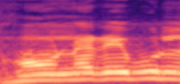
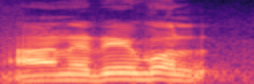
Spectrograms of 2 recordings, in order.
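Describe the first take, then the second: First: The word begins with an h sound. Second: The word begins with a vowel, no h. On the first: The speaker calls it wrong. "हॉनरेबल नहीं पढ़ेंगे" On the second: The speaker calls it right. "इसको पढ़ेंगे ऑनरेबल"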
